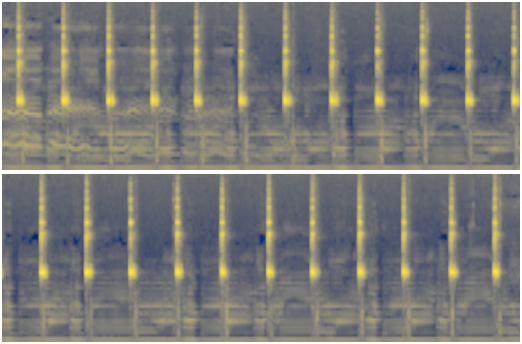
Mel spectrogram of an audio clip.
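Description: Background music built on a steady didgeridoo drone, with sharp percussive clicks keeping an even beat of about two a second and a wavering melodic line fading out in the first second or so.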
